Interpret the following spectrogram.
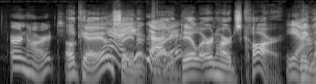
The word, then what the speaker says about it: Earnhardt: del art or aren't Earnhardt's of sing his name wrong all right ernhardt okay Dale Earnhardt's car getting auctioned off why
